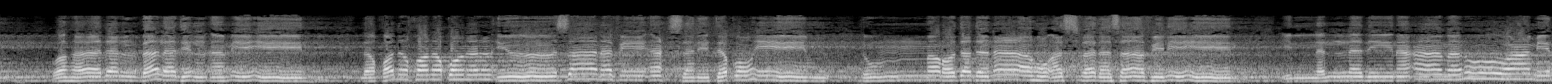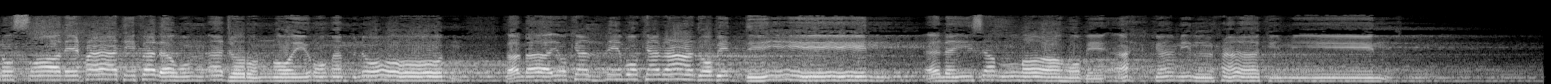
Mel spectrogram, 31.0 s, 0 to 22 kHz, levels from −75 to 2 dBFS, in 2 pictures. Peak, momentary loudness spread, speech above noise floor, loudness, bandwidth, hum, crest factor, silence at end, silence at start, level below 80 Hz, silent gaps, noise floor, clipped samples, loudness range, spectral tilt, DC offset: 0 dBFS; 9 LU; 22 dB; -11 LUFS; 11 kHz; none; 12 dB; 0.15 s; 0 s; -50 dBFS; none; -32 dBFS; under 0.1%; 3 LU; -5 dB/octave; under 0.1%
